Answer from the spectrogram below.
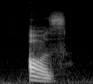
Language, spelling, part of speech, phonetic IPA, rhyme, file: Hungarian, az, article / pronoun / determiner, [ˈɒz], -ɒz, Hu-az.ogg
- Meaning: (article) the (for words beginning with a vowel); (pronoun) that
